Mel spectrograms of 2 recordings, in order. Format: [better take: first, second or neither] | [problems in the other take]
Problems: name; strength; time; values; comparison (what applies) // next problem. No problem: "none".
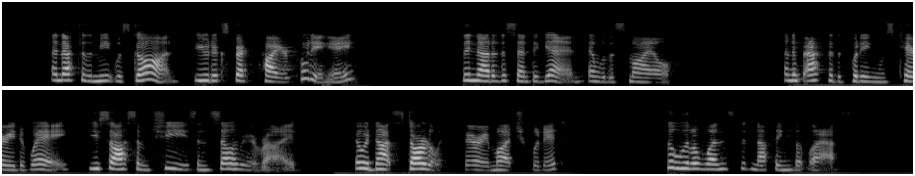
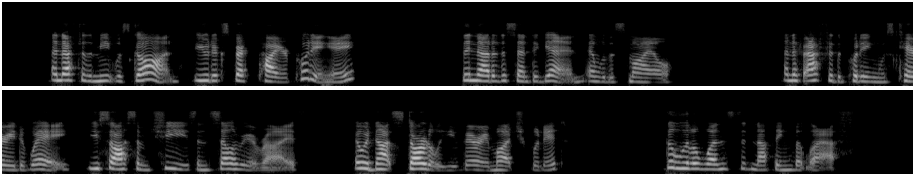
second | noise reduction (neural mask model DeepFilterNet 3)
